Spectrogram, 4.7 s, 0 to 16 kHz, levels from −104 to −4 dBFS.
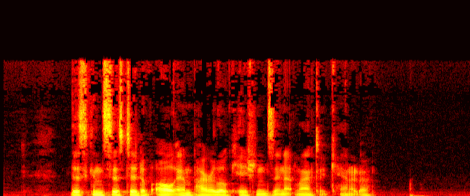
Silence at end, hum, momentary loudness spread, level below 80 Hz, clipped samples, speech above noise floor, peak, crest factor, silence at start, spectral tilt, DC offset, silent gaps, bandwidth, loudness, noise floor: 0.6 s; none; 13 LU; -42 dBFS; under 0.1%; 39 dB; -6 dBFS; 20 dB; 0.7 s; -4.5 dB/octave; under 0.1%; none; 11.5 kHz; -25 LUFS; -64 dBFS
